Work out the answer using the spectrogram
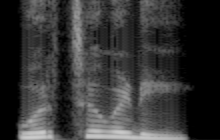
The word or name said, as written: ಒರ್ಚವಡಿ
